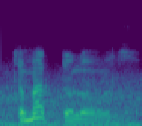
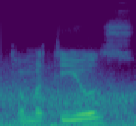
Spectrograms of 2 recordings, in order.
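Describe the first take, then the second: First: The double L is said as an L sound. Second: The double L is said as a Y sound. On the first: The speaker calls it wrong. "it's tomatolos" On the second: The speaker calls it right. "if it's double L, I think that's a, a Y"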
